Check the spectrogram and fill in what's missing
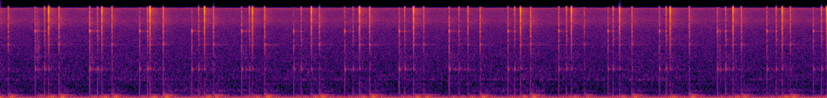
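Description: Long nails tap rapidly on the back of a light, solid wood hairbrush, producing quick, irregular dry clicks. Each click is short and bright with almost no ring, heard over a steady low hum.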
